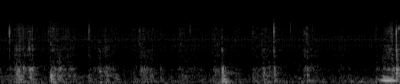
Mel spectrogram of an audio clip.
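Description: A palette knife spreading thick embossing paste across a stencil on paper: faint, irregular scrapes and soft clicks, with one slightly louder click a little past the middle.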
